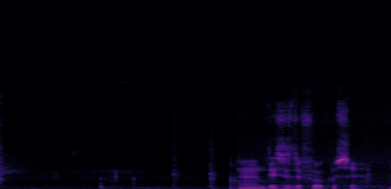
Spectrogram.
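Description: A plastic ring scrapes and clicks as it is pulled off a fitting.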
